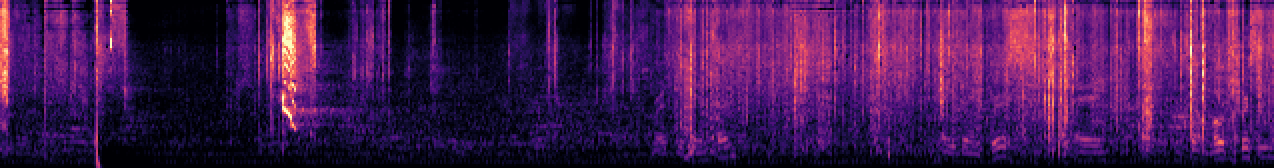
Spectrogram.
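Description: Rubber balloons squeak and rub as they are twisted.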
